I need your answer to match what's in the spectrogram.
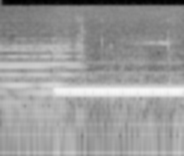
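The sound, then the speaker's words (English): A telephone line tone plays as phone calls are placed on a radio morning show: a brief buzzy electronic tone, then a single steady, mid-pitched beep that holds unbroken to the end. No one speaks. “Making a couple of phone calls here.”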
